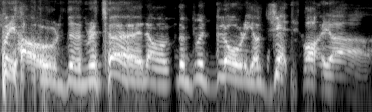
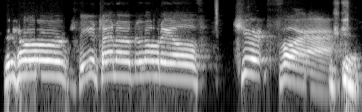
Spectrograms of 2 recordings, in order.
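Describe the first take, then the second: First: Slow shouted Aussie robot; Australian Jetfire voice. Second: Put-on high, slow grand old robot; old man Jetfire voice. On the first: Retold or imitated. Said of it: "just with an Australian accent". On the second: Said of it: "old man Jetfire voice".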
